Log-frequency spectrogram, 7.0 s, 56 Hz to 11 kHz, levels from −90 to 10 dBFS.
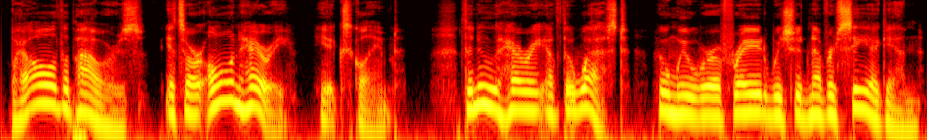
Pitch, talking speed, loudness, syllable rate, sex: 145 Hz, 215 wpm, -17 LUFS, 5.8 syllables/s, male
